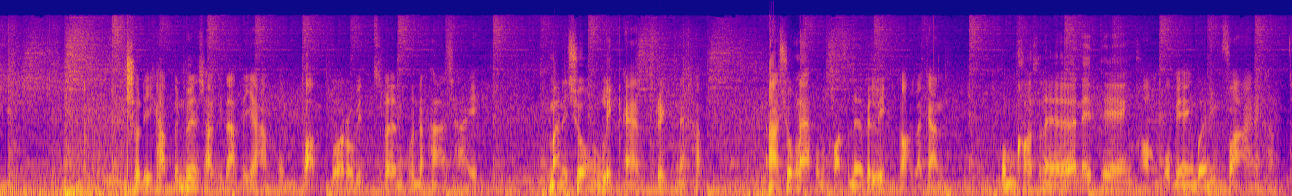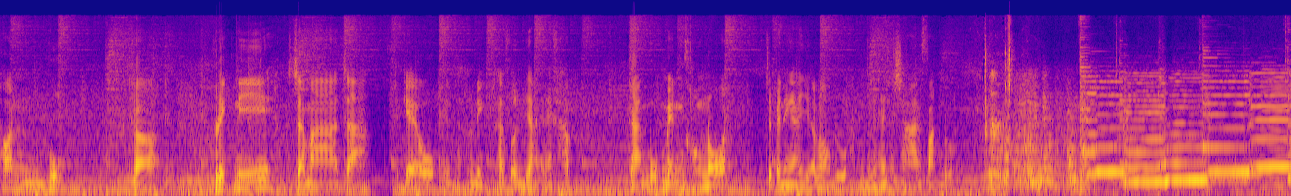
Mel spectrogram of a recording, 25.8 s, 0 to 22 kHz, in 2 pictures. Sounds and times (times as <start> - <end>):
Music: 0.0 - 25.8
Speech: 1.3 - 4.8, 5.5 - 7.1, 7.7 - 13.6, 14.2 - 18.6, 19.2 - 22.5.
